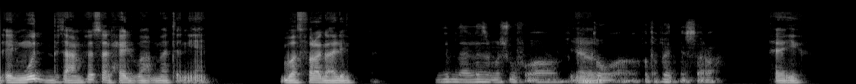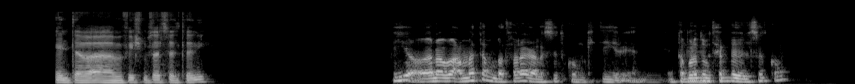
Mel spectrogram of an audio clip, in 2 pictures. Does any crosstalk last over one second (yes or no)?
no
